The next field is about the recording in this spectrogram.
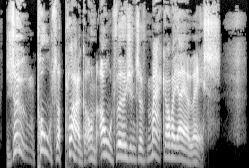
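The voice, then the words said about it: Clickbait headline-reading voice. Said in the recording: “I'm reading that in a clickbaity voice”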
